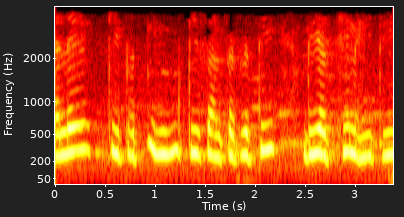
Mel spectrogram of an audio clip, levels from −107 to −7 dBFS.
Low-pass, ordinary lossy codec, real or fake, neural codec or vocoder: 3.6 kHz; MP3, 24 kbps; real; none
